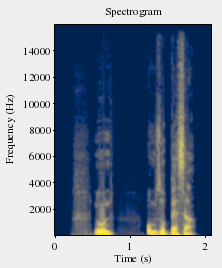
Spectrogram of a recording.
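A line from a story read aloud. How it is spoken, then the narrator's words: Calling out. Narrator (German): rief mein Oheim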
